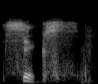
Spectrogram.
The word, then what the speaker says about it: sixth: fourth fifth Etc um the one that is hardest to pronounce is six because you really have to get all of those sounds in right you you have the K you have the S and you have the th all of these are part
